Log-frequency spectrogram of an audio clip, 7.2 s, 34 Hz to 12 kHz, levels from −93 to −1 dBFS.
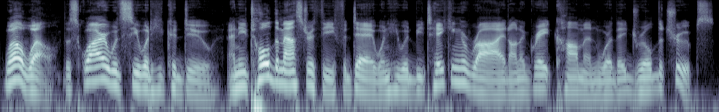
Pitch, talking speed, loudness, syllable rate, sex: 115 Hz, 285 wpm, -22 LUFS, 5.7 syllables/s, male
